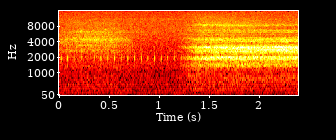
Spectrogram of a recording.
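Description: A person's long audible breath, starting about a second and a half in after a moment of quiet.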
